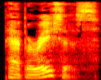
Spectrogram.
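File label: "papyraceous", British English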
